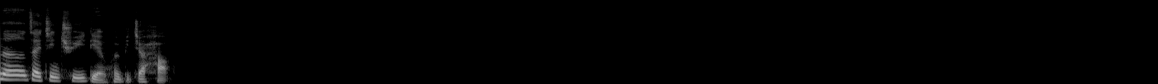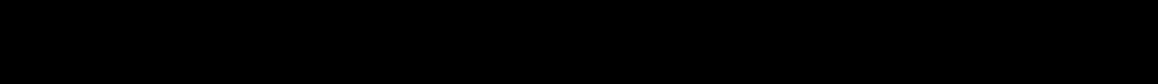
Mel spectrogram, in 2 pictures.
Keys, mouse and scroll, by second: 0.4-1.8 middle drag, 1.8-2.7 scroll up 1, 2.7 Tab, 3.1-5.7 middle drag, 5.7 click, 6.2-7.3 middle drag, 7.3 click, 8.1 middle click, 8.9 shift+click, 9.4-10.8 middle drag, 10.8 shift+click, 11.2-12.4 middle drag, 12.4 shift+click, 12.7-14.1 middle drag, 14.1 shift+click, 14.4-15.9 middle drag, 15.9 shift+click, 16.3-17.4 middle drag, 17.4 shift+click, 17.7-20.2 middle drag, 20.2 shift+click, 20.6-22.4 middle drag, 22.4 shift+click, 22.8-23.1 middle drag.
